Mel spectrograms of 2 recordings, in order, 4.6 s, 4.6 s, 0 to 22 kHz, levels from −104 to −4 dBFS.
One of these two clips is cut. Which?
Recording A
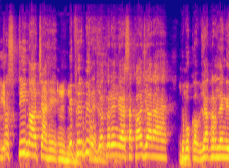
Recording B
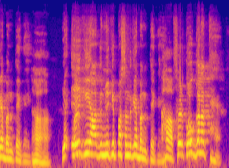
A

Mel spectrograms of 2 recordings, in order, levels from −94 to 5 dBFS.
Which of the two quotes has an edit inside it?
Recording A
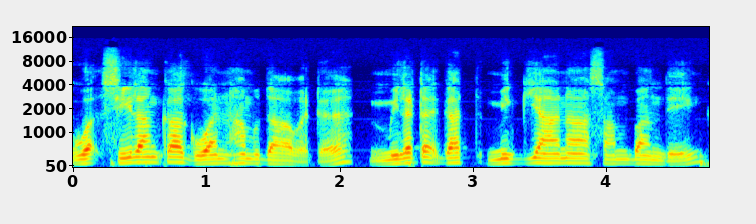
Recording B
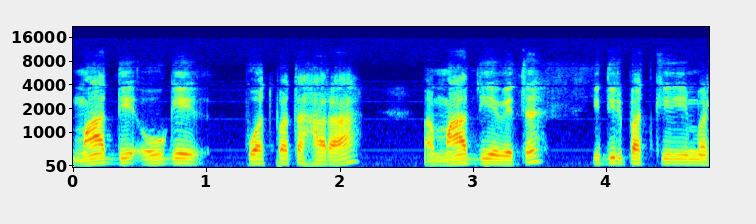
A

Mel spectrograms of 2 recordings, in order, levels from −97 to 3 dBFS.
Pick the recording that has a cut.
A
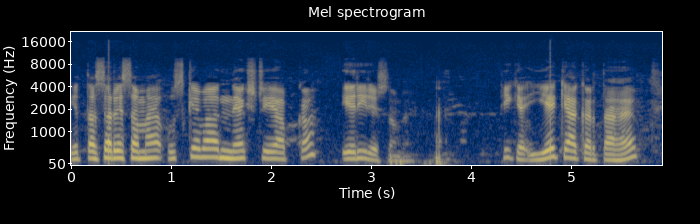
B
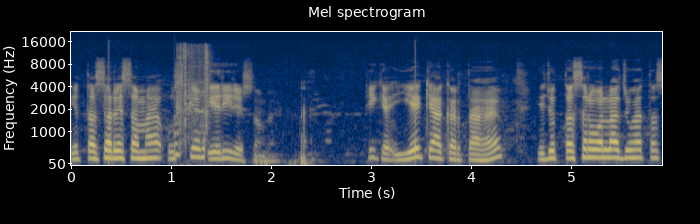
B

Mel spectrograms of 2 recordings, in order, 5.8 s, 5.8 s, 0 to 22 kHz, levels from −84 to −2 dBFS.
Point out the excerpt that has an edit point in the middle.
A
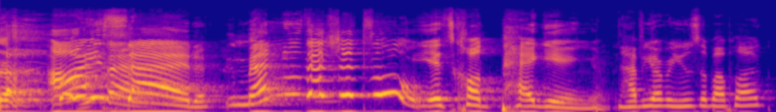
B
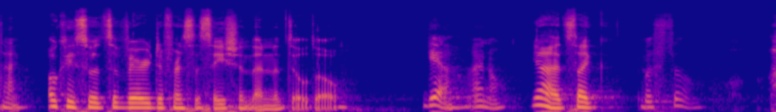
A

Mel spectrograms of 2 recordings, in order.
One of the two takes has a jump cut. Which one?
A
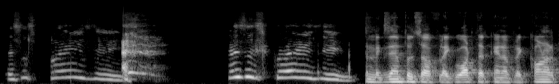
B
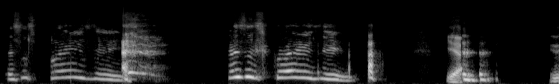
A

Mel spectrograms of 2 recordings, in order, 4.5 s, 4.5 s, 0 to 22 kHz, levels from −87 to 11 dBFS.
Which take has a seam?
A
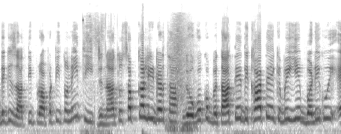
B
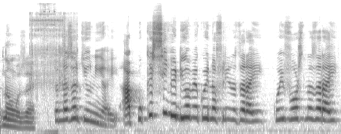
A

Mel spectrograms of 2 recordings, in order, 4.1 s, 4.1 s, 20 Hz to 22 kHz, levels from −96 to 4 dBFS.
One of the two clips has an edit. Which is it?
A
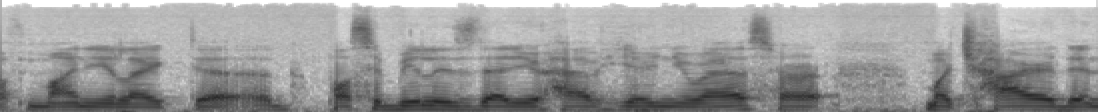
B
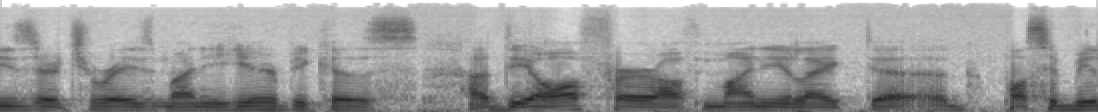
B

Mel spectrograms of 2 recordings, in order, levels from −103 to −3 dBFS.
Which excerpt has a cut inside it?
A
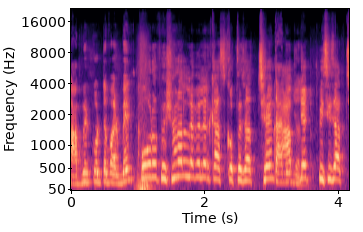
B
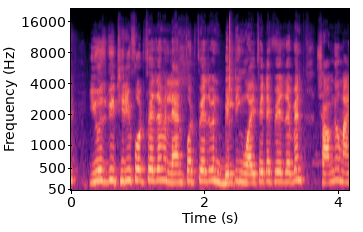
A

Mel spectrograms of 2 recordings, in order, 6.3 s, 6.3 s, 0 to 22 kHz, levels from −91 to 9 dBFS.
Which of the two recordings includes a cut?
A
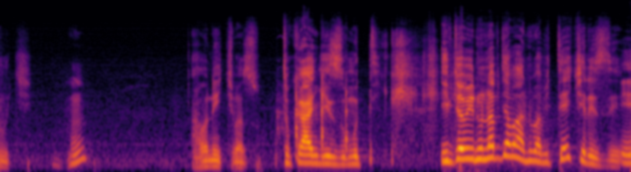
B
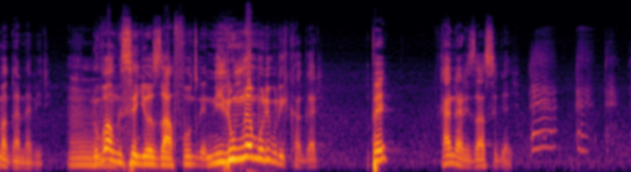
A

